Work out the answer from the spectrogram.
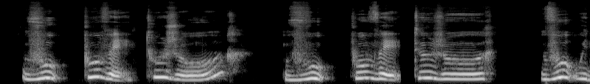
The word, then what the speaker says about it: toujours: Toujours, toujours. I don't say toujours, don't say that. Toujours, the S is silent.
